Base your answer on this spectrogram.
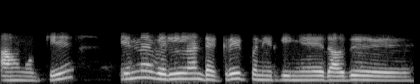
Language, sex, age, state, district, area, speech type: Tamil, female, 18-30, Tamil Nadu, Ariyalur, rural, conversation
